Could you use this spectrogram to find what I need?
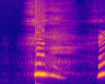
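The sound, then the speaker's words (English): A person yawns with a drawn-out voiced breath that opens sharply and slides downward in pitch before trailing off, then a second voiced sound begins just after a short pause. “especially now that I'm yawning like a freak”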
